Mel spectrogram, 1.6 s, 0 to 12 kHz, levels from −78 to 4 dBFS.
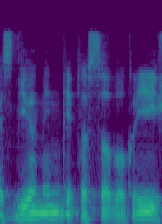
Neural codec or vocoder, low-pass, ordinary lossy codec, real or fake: codec, 16 kHz, 1 kbps, FunCodec, trained on Chinese and English, 50 frames a second; 7.2 kHz; Opus, 64 kbps; fake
